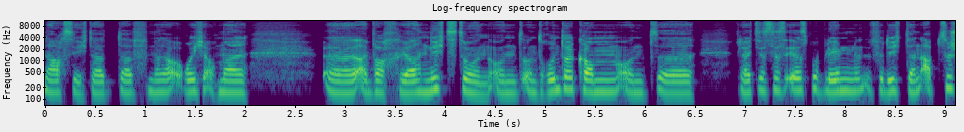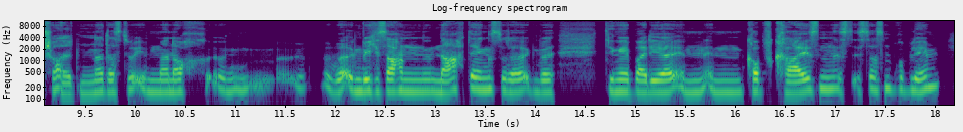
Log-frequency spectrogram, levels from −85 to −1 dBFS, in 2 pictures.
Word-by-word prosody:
nach 150 -3 0
sich. 150 -5 -1
Da 140 -2 -1
darf 145 +1 -3
man 155 -1 -4
ruhig 155 0 0
auch - - -6
mal, 150 -1 +1 0.8
äh, 145 -2 +2
einfach, 150 -1 0
ja, 145 +1 +5
nichts 175 +5 +2
tun 145 -6 0
und 145 -1 -6
und 145 -1 -4
runterkommen. 160 -2 +2
Und, 145 -4 -4
äh, 140 -1 +1 0.4
vielleicht 145 +2 -2
ist 175 0 0
das 175 -1 -2
eher - - +3
das 175 -1 +1
Problem 165 -2 -2
für - - -4
dich, 160 0 0
dann 155 -1 -1
abzuschalten, 140 -9 +1
ne, 155 +2 -1
dass 155 -1 -1
du 185 - -4
immer 155 -1 -3
noch, 155 +1 -3
hm, 185 - -10 0.5
über 180 -8 -1
irgendwelche 165 -1 +2
Sachen 160 0 +2
nachdenkst 180 +4 +2
oder 160 -1 +2
irgendwe 155 -2 -3 0.5
Dinge 160 -1 +1
bei 150 -1 +3
dir 150 +1 +5
im 155 0 -7
im 150 -1 -8
Kopf 160 -1 +3
kreisen. 160 +6 +3
Ist 170 -4 -3
ist 180 - -3
das 180 -3 -2
'n 195 -2 -7
Problem? 175 +4 -3
155 Hz, 170 wpm, -24 LUFS, 150-170 Hz, 0.8 s, ja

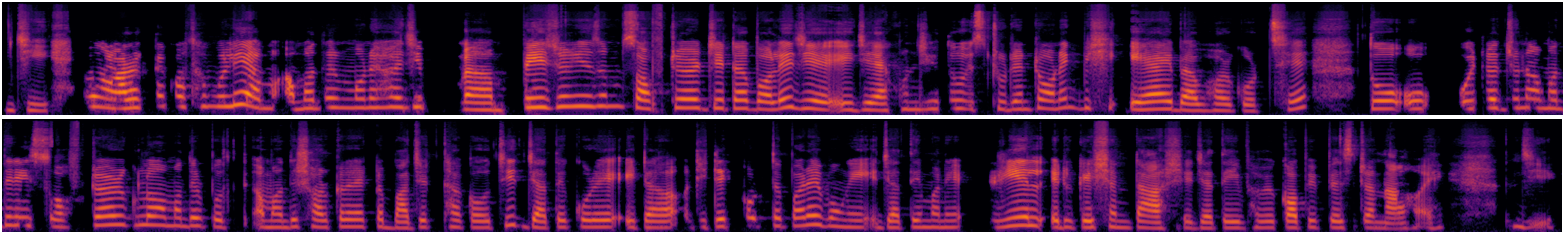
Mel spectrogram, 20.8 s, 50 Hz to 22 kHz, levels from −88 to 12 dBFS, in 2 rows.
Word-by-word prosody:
জি, 225 - -3 0.4
এবং 355 -1 +2
আরেকটা 310 +5 +5
কথা 355 0 -3
বলি? 360 +3 +2
আম 295 - -8 0.2
আমাদের 290 +4 -2
মনে 320 0 -2
হয় 335 0 +1
যে, 340 - +1 0.3
অ্যা 250 - +9 0.3
প্লেজারিজম 360 +3 +5
সফটওয়্যার 310 +1 +3
যেটা 295 -1 +3
বলে 260 +3 +4
যে, 290 - +5 0.2
এই 240 - +1
যে, 245 - 0
এখন 240 +4 -12
যেহেতু 270 +2 -9 0.2
স্টুডেন্টরা 265 +2 -4
অনেক 305 +3 -1
বেশি 300 - 0 0.2
AI 260 +2 +6
ব্যবহার 220 0 0
করছে, 205 +5 +1 0.5
তো 275 - 0 0.2
ও - - 0 0.3
ওইটার 300 +2 0
জন্য 310 +1 -6
আমাদের 295 0 -4
এই - - -7
সফটওয়্যার 295 +6 0
গুলো 310 +1 -2
আমাদের 275 0 -3
প্রতি 235 -2 -7 0.2
আমাদের 230 +1 -5
সরকারের 245 +1 -3
একটা 245 +1 -8
বাজেট 210 +3 -4
থাকা 230 -2 -6
উচিত 300 +8 -3
যাতে 225 +1 -2
করে 235 -1 -2 0.2
এটা 220 -1 -3 0.3
ডিটেক্ট 240 +1 -2
করতে 275 0 -5
পারে 280 +3 +1
এবং 265 -2 -6
এ - - +1 0.2
যাতে 220 +1 -5
মানে 225 -1 -8 0.3
রিয়েল 285 +3 +7
এডুকেশন 230 +1 +1
টা 220 - +1
আসে, 210 - -5
যাতে 200 +1 -5
এভাবে 215 +1 -11
কপি 215 +1 +1
পেস্ট 215 +1 -1
টা 215 - -2
না 180 - +3
হয়, - - -8 0.6
জি। - - -9
265 Hz, 185 wpm, -23 LUFS, 230-300 Hz, 0.6 s, অ্যা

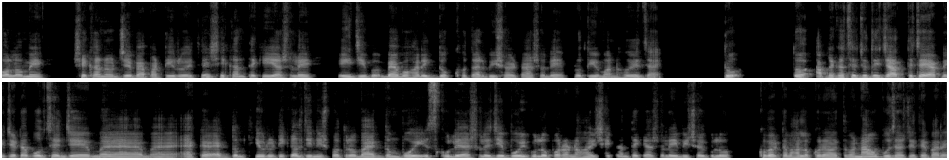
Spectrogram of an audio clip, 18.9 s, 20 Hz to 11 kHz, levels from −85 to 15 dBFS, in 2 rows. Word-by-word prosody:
কলমে 140 -2 +2 0.4
শেখানোর 140 -4 -1
যে 140 - +4
ব্যাপারটি 125 +1 -2
রয়েছে 125 - -2
সেখান 190 -8 -2
থেকেই 145 -1 0
আসলে 125 +1 -1 0.4
এই 130 - +3
যে 135 - +1
ব - - 0 0.2
ব্যবহারিক 125 +1 +2
দক্ষতার 125 -1 -3
বিষয়টা 115 -2 -4
আসলে 110 0 -4 0.2
প্রতীয়মান 120 -10 -3
হয়ে 135 -5 0
যায়। 90 - -5 0.6
তো - - +6 0.7
তো - - +6 0.2
আপনার 205 0 0
কাছে 205 +2 +2
যদি 215 0 +4
জানতে 155 +3 +4
চাই, - - +8
আপনি 145 - -4
যেটা 155 0 +2
বলছেন, 145 +1 +3
যে 130 - +5 0.2
ম্যা 120 - +2 0.4
ম্যা 100 +2 -4 0.3
একটা - - -2
একদম 140 +4 -1
theoretical 150 0 +1
জিনিসপত্র 135 +1 -2
বা 125 - +3
একদম 130 +3 -2
বই 130 +1 +6 0.2
স্কুলে 140 -2 +2
আসলে 140 +3 0
যে 135 - +6
বইগুলো 145 +3 +5
পড়ানো 120 -2 0
হয় 120 -2 +1
সেখান 150 -1 -6
থেকে 145 -2 -1
আসলে 140 +1 -4
এই 130 - 0
বিষয়গুলো 130 +2 -1 0.4
খুব 150 - +1
একটা 145 - -3
ভালো 125 - +2
করে 130 -2 +2
হয়তোবা 125 +1 -2
নাও 140 +2 +4
বোঝা 125 -1 +2
যেতে 110 -1 -2
পারে। 90 - -1
135 Hz, 185 wpm, -25 LUFS, 125-145 Hz, 0.7 s, চাই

